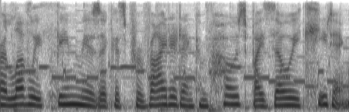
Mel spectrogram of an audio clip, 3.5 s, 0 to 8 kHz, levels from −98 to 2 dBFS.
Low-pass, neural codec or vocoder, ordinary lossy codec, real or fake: 7.2 kHz; none; Opus, 64 kbps; real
